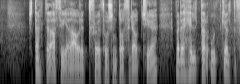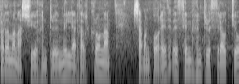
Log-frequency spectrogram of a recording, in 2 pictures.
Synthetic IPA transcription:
st̪ɛm̥t̪ɪɾa̰θvia̰ðaːwɾɪðt̪ʰvœːθuːsʏnt̪ɔɣθɾjaːwt̪ʰjʏvɛɾðɪɦelt̪aɾuːt̪cœlt̪fɛɾðamanːasjœːɦʏnt̪ɾʏðmɪljaɾðaɾ̥kʰɾoːwnasaːmanpɔɾɪðvɪ̰ðfɪmːɦʉnt̪ɾʏðθɾjaːwt̪ʰjo

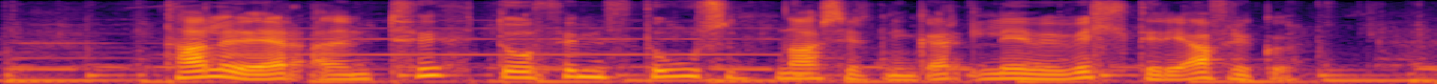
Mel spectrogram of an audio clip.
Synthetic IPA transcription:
t̪ʰaːlɪðɛɾa̰ðʏmt̪ʰʏht̪ʏɔfɪmθuːsʏnt̪naːsɪɾ̥t̪niŋkaɾlɪːvɪvɪl̥t̪ɪɾiaːfɾikʏ̰

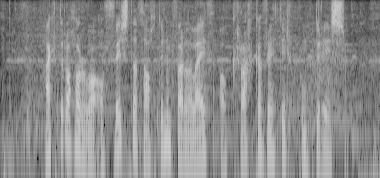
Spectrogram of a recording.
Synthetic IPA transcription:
hajht̪ɪɾaɦɔɾva̰ʔa̰wfɪr̥st̪aθawht̪ɪnʏmfɛɾðalaːjða̰wkʰɾahkafɾjɛht̪ɪɾ̥pʰuŋ̥t̪ʏɾɪ̰s

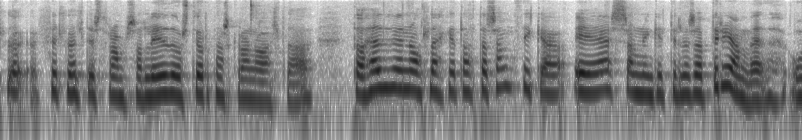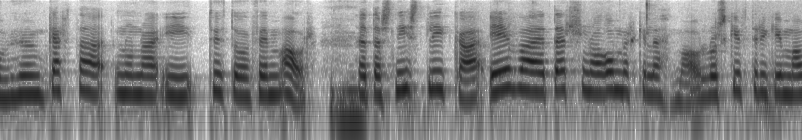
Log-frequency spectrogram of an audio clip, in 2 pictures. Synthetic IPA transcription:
fʏt̪lvɛlt̪ɪst̪fɾamsalɪðʏɔst̪jowɾt̪naskɾawnawal̥t̪a | θawɦɛvðʏnawht̪laɛhkcɪt̪awht̪asamθicaɛɛsːamniɲcɪnt̪ɪlθɛsapɪɾjamɛðɔɣvɪhœvʏmcɛr̥t̪θanuːnaʔit̪ʰʏht̪uɔfɪmːaːwɾ̥θɛht̪ːasnist̪liːkaɛvaɛt̪ɛɾ̥swɔːnaoːwmɛr̥cɪlɛhma̰ːwlɔɣscɪft̪ʏɾiːcɪma

